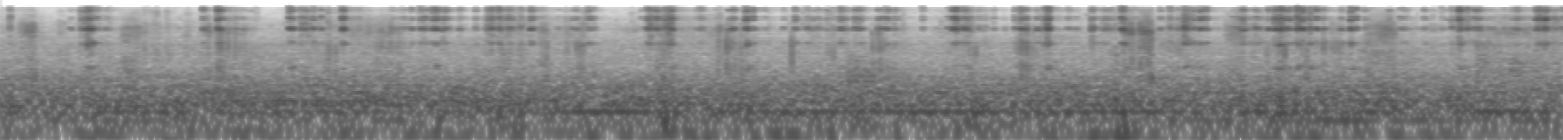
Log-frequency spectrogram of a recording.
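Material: Metal.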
